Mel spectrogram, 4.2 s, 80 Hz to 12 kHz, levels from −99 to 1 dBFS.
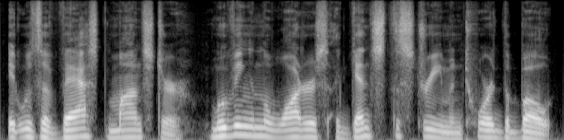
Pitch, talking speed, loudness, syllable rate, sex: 125 Hz, 225 wpm, -18 LUFS, 5.5 syllables/s, male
